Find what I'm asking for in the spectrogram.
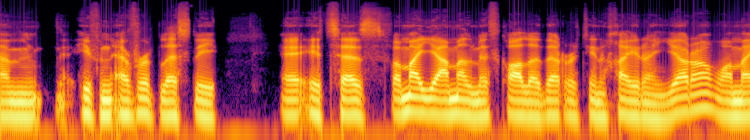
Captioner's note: speaks Arabic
